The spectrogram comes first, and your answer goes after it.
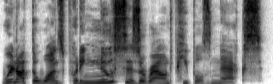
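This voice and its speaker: A woman's voice: fairly high pitch, lively intonation, normal speed, no room sound, studio quality, lightly acted. Woman doing a furious young man. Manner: raging, demanding. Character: angry young man confronting his father.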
